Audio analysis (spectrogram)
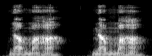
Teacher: Chữ A này đọc một nhịp. Và chữ A cuối cùng mà chúng ta choàng ra ngoài sau cũng đọc một nhịp luôn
